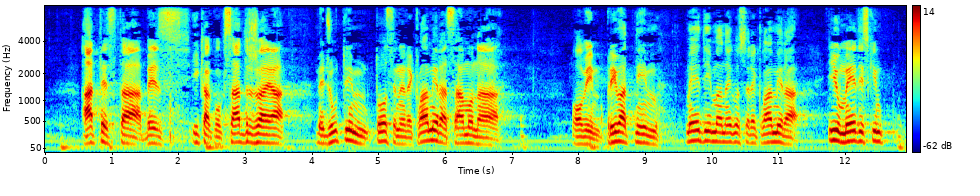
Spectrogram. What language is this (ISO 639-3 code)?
hrv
